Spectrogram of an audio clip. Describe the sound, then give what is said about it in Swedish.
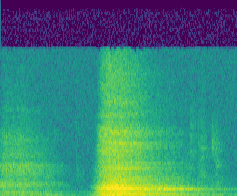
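One deep breath is drawn by people taking a calming breath together. It swells in sharply as a broad, airy rush, then fades slowly over faint background hiss, with no talk. “Vi tar djupt andetag nu.”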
